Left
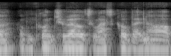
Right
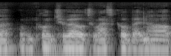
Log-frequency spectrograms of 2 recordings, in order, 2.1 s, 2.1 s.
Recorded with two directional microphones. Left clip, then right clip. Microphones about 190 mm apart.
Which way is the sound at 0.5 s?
5° right (ahead or behind).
